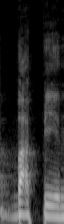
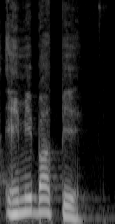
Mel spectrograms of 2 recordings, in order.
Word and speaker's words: Mbappé: Aliás, só um adendo aqui, você fala Mbappé, né? E eu falo Mbappé, tipo, eu acho que o certo é não falar, né, o M. – O M é mudo.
